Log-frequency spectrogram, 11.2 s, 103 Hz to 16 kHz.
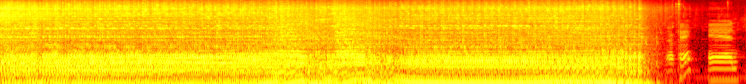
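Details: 1992 Genie boom lift engine, test run on ground control after wiring repair for a platform-mode stall: steady, even idle with a smooth low rumble and a brief speed dip midway, then shutdown; runs healthy.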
